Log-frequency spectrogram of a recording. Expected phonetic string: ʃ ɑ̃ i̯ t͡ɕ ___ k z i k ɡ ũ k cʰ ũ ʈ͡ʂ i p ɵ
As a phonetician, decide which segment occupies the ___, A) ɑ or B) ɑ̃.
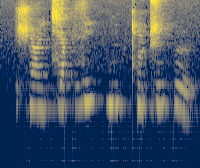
A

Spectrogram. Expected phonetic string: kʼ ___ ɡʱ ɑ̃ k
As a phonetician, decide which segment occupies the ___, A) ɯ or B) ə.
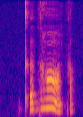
B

